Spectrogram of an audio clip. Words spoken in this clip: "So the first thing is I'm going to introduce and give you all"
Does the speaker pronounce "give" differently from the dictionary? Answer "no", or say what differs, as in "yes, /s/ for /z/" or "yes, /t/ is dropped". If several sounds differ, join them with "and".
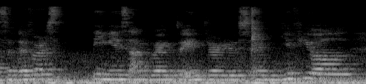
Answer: yes, /f/ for /v/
